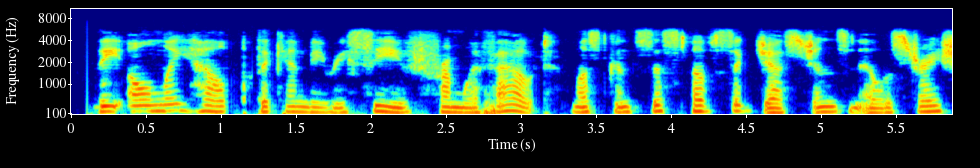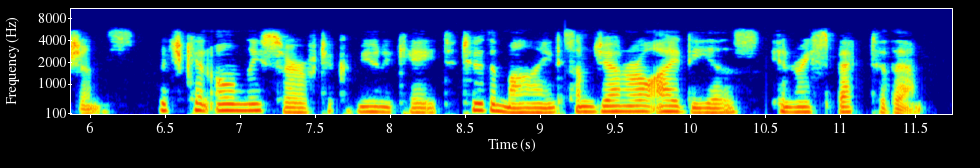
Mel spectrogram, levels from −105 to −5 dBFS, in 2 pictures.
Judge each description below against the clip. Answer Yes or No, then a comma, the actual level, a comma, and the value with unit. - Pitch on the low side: No, medium, 160 Hz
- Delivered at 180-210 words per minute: No, average, 160 wpm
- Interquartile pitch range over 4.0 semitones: No, average, 3.2 semitones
